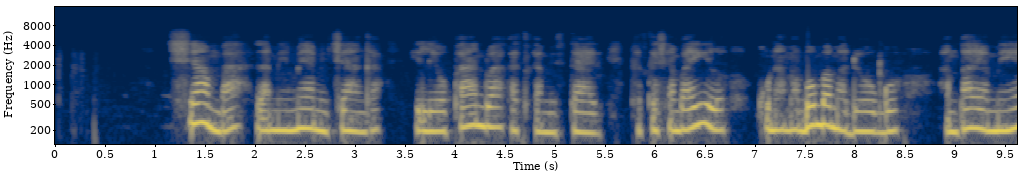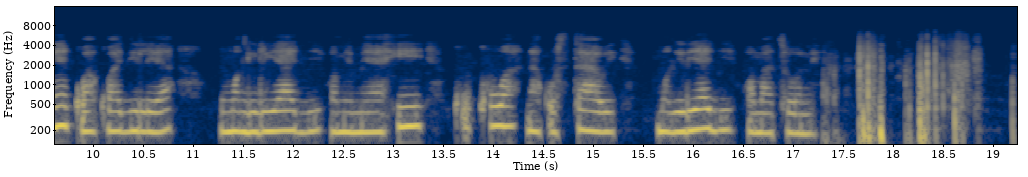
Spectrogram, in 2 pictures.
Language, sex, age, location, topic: Swahili, female, 18-24, Dar es Salaam, agriculture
